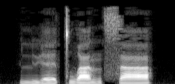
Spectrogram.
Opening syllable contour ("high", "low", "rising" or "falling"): rising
